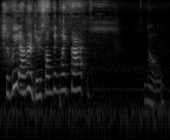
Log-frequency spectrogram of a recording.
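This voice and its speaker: Higher-voiced woman teaching young children. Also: big pitch swings, moderate pace, a little hiss or hum, low-quality recording. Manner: child-directed, asking questions and affirming. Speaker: elementary school teacher. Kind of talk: children's read-aloud and drawing lesson.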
